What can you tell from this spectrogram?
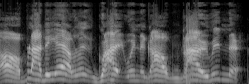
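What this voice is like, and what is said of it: Imitated Cockney accent. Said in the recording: “how kind of Cockney Gary Oldman is”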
